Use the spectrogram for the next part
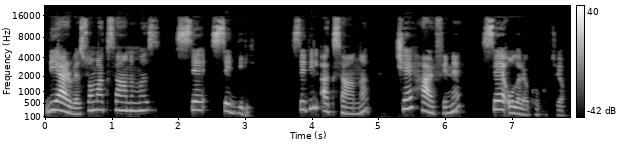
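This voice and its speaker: Woman teaching french, kinda high voice, super slow and patient, says every example word twice. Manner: patient, repeats example words slowly. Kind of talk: slow explanatory language lesson.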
